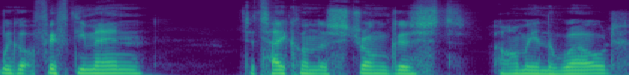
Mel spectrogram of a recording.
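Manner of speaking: plain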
